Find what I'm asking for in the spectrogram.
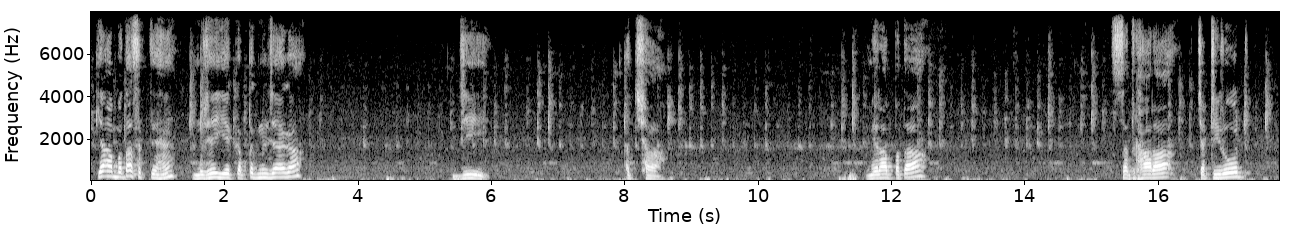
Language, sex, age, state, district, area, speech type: Urdu, male, 60+, Bihar, Madhubani, rural, spontaneous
